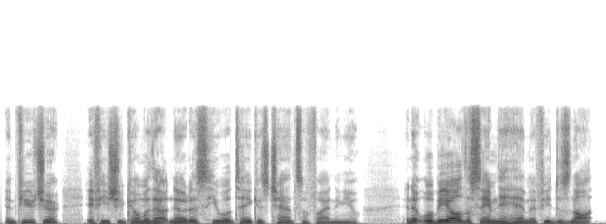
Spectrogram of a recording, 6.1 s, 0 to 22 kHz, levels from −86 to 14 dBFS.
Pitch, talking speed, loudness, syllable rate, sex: 155 Hz, 285 wpm, -19 LUFS, 7.0 syllables/s, male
